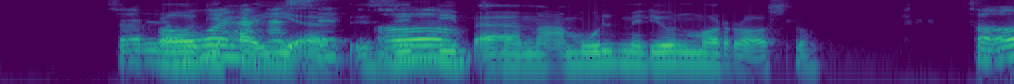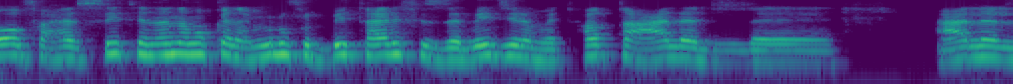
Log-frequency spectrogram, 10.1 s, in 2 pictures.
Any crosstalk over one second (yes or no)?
yes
